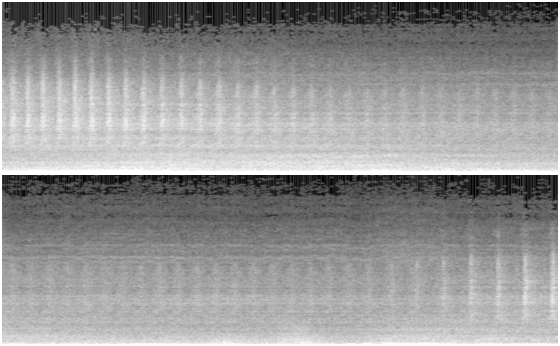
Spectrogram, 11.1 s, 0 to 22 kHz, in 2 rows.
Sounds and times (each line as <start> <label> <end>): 0.0 Cicadas sound 11.1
